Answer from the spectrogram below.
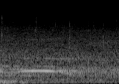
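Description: A short burst of audience applause at a craft beer seminar, a dense, steady wash of many hands clapping at moderate loudness with no clear speech over it.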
